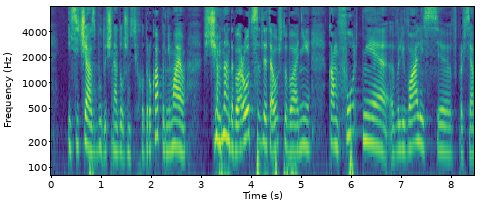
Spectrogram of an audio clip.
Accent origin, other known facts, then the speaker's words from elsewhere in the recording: Samara, Samara Oblast, Russia; born there; Ну, я из другого города, я не из Екатеринбурга и не из Свердловской области. Я родилась в Самаре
